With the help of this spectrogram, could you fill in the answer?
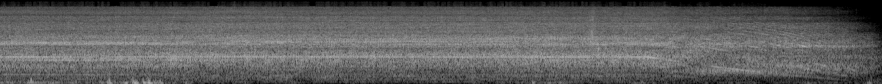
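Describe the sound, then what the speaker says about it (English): Belt sander running steadily on a box frame's shelf surface, a loud continuous whine and rush that holds for about seven seconds before winding down at the end. "the easiest way is just to use a belt sander like this"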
